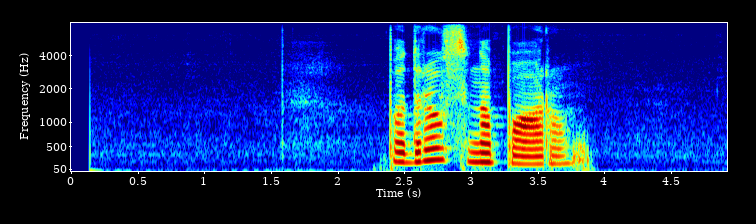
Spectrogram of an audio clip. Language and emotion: Russian, neutral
